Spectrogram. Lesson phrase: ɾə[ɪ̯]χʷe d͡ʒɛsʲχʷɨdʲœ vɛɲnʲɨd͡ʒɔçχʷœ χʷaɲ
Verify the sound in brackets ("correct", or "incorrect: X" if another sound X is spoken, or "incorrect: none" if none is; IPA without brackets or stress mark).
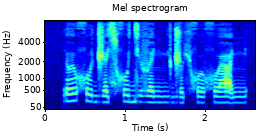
correct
